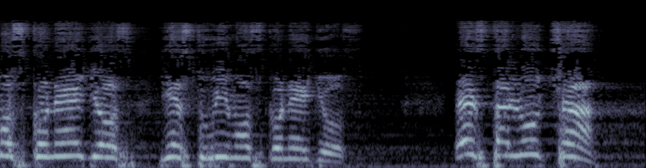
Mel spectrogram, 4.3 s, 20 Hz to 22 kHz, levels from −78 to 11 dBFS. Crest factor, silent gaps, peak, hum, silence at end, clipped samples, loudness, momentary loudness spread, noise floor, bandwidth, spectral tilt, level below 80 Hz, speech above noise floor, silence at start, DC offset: 16 dB; none; -4 dBFS; none; 0.3 s; under 0.1%; -19 LUFS; 8 LU; -53 dBFS; 13.5 kHz; -4 dB/octave; -40 dBFS; 33 dB; 0 s; under 0.1%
